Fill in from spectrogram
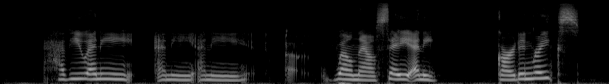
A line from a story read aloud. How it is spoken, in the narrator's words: stammered Matthew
